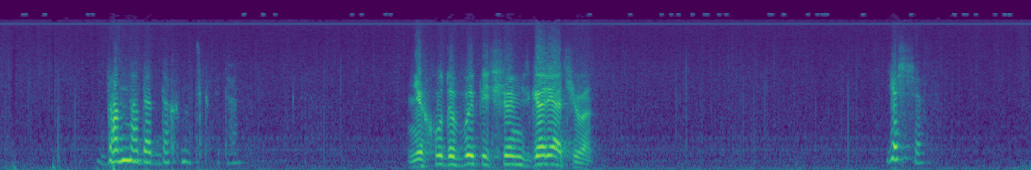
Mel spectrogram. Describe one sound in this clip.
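A young woman speaks with feeling.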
